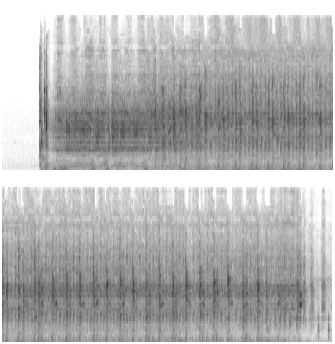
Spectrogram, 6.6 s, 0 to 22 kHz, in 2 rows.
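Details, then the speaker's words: 1974 MGB GT started after sitting 29 years, timing set to about 10 degrees: catches and runs fast but lumpy, on at least two cylinders; owner suspects a carb not picking up, sticking valves or wrong firing order; misfire. "well we're running on uh at least two cylinders anyway so i'd say one of the carbs just hasn't picked up yet"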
